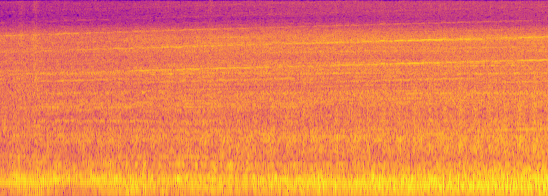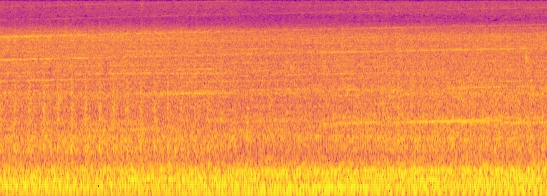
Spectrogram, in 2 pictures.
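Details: Samsung washing machine after a major overhaul, tested on the spin cycle: even, steady, smooth rhythmic whirr with no banging or knocking; spinning normally after the knocking fix.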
